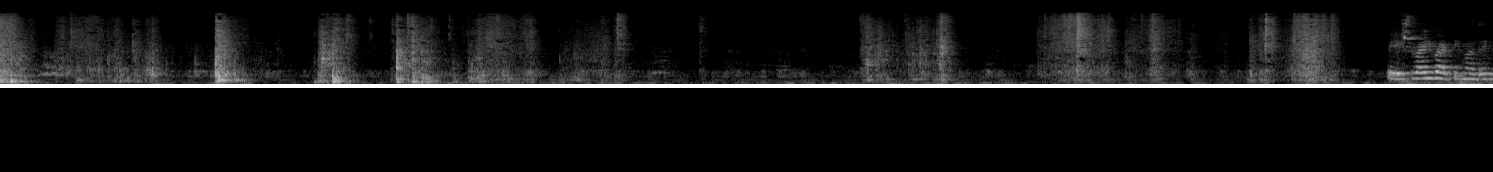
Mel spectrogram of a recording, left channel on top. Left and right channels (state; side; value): silent; right; 51 dB below the other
